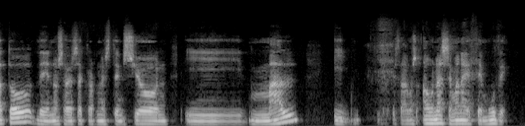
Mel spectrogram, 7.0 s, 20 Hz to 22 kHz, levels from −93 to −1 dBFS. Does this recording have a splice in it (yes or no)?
yes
